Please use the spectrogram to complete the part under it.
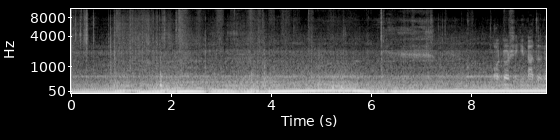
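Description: Wind buffets loudly against a moving car.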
